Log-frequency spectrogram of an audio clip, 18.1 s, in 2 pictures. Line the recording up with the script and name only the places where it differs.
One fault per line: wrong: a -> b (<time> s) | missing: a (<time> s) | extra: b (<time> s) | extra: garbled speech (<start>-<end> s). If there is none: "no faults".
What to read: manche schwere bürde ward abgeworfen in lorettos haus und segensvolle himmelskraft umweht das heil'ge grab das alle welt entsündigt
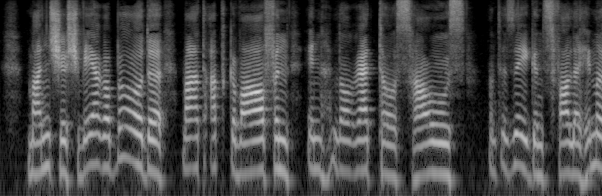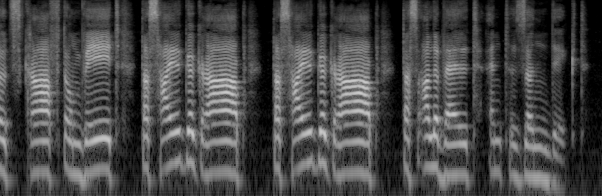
extra: heil'ge grab das (13.4 s)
